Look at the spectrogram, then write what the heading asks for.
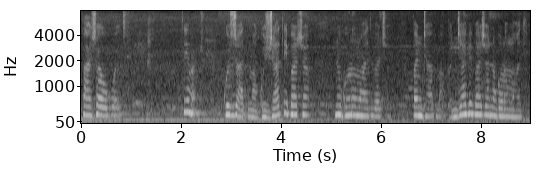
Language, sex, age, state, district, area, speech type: Gujarati, female, 30-45, Gujarat, Rajkot, urban, spontaneous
